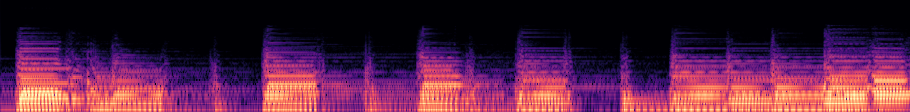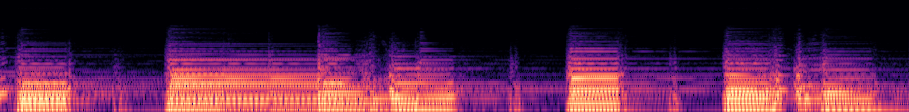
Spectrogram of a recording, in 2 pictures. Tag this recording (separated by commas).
Strum, Guitar, Music, Musical instrument, Electric guitar, Plucked string instrument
